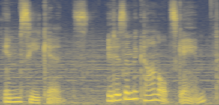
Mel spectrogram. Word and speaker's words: M.C. Kids: we're going to be playing MC kids or Mick kids that's what I keep wanting to call it because that's like a better title but like in the manual they explicitly state that it is pronounced MC kids it is a McDonald's game but you know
